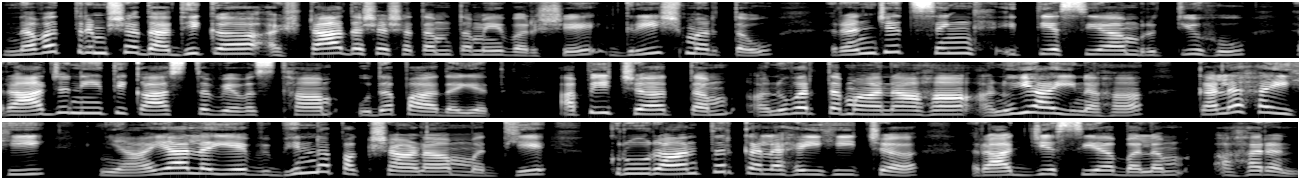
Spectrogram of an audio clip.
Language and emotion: Sanskrit, neutral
